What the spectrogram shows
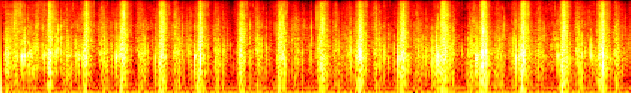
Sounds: rattle (instrument)
percussion
musical instrument
music

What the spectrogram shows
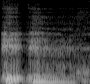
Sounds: respiratory sounds
cough

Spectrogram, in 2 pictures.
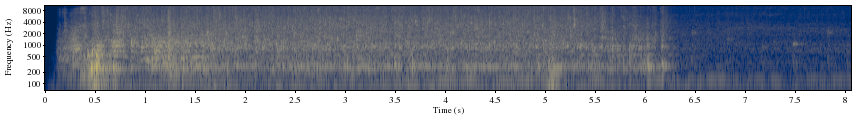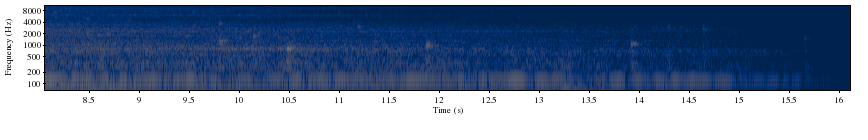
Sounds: toilet flush
domestic sounds

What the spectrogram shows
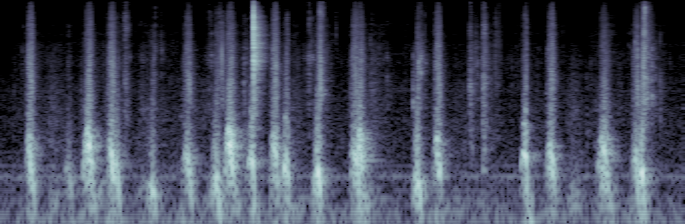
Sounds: whoosh

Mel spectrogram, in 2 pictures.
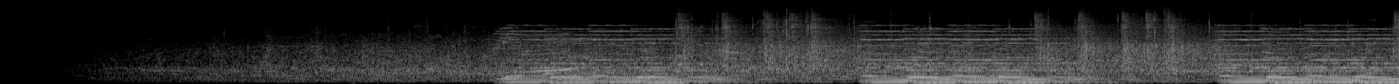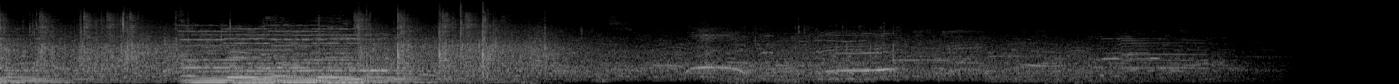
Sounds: organ
music
keyboard (musical)
musical instrument

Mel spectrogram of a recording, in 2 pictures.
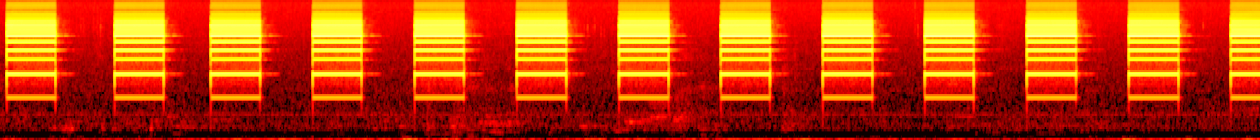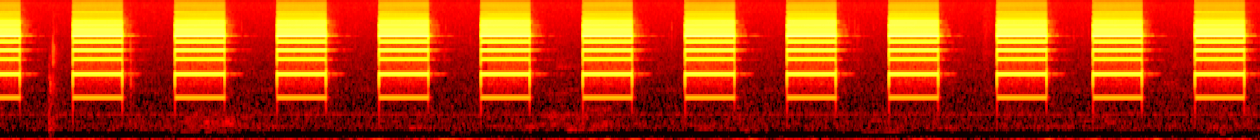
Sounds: alarm

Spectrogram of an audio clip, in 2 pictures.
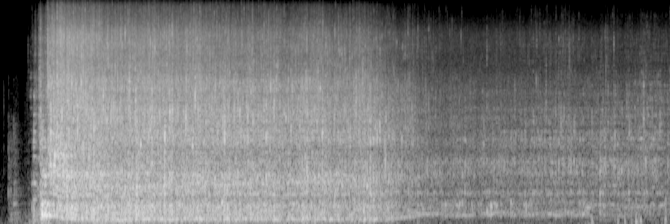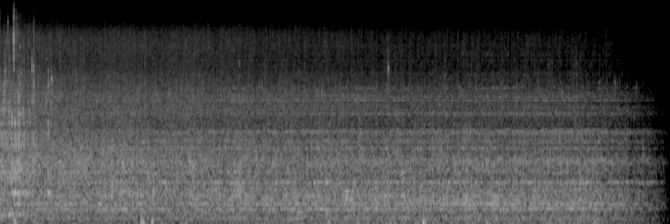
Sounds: domestic sounds
toilet flush

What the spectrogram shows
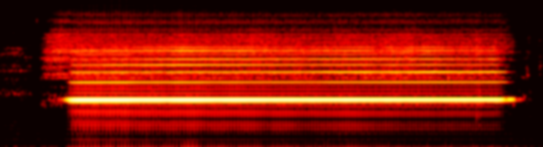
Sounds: woodwind instrument
musical instrument
music

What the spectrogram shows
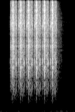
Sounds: camera
mechanisms

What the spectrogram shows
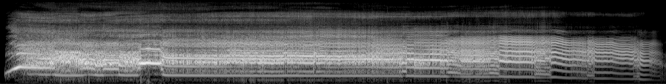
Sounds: human voice
screaming

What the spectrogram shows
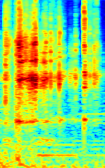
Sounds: rattle

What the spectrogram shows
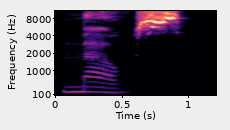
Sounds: speech
human voice
female speech

